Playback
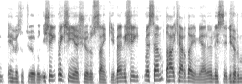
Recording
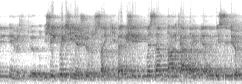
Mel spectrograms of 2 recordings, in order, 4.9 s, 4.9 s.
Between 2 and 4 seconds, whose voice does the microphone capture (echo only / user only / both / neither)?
echo only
